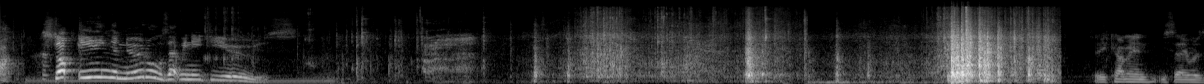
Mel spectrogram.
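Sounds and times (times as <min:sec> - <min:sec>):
packets rustling: 0:05.2 - 0:10.6.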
